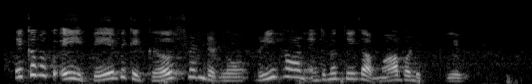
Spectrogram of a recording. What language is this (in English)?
Divehi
